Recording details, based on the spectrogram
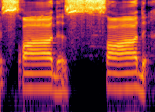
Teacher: জিহ্বার আগা সামনের নিচের দাঁতের গোড়ার সাথে লাগায়া উচ্চারণ হবে সদ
